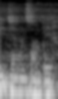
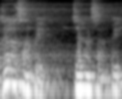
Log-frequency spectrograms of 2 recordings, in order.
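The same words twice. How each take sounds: First: Soft, falling jangan sampai; quiet close. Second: Louder, insistent jangan sampai; emphatic warning. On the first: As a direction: let the last warning drop to a hush. (peringatan lirih menurun) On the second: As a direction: press the warning hard. (peringatan keras dan tegas) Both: Real, not acted. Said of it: "repeated warning".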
